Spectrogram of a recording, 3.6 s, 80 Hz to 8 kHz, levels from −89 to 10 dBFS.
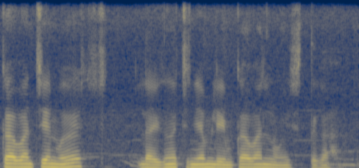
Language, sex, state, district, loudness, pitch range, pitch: Wancho, male, Arunachal Pradesh, Longding, -16 LUFS, 125-150 Hz, 140 Hz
